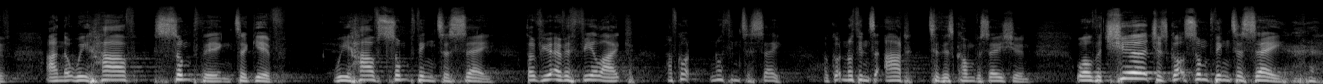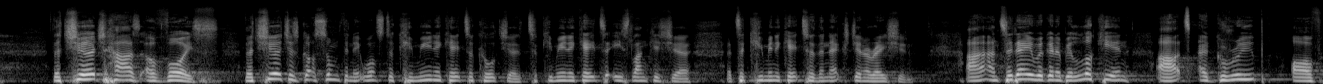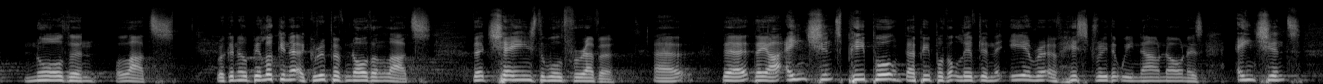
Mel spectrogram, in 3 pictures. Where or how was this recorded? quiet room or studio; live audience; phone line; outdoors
live audience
